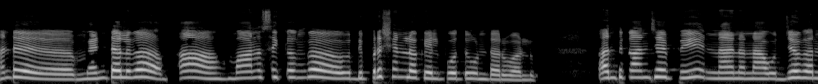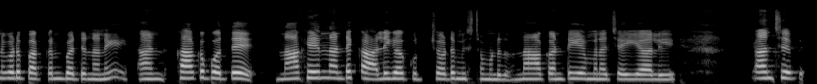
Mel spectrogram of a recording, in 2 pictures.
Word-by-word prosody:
అంటే 325 +4 +1 0.5
ఆహ్, 230 - -3
మెంటల్‌గా 320 +5 +4 0.4
ఆ! - - +3 0.5
మానసికంగా 325 +2 -1 0.4
డిప్రెషన్లోకేళ్ళిపోతూ 290 -4 -1
ఉంటారు 225 -3 -3
వాళ్ళు. 205 +1 -6 0.7
అందుకని 320 +1 0
చెప్పి 315 -2 +1 0.3
నేను 275 0 +2
నా - - +2 0.2
ఉద్యోగాన్ని 295 +3 +1
గూడా 290 +1 +3
పక్కన 260 0 -1
పెట్టనని 250 +2 -2 0.3
అండ్ 250 -1 -2 0.2
కాకపోతే 285 -2 +4 0.5
నాకేందంటే 295 +2 +2
ఖాళీగా 265 +2 +3
కూర్చోవడం 255 +2 -3
ఇష్టం 245 0 -9
ఉండదు. 225 -2 -5 0.2
నాకంటూ 250 0 -1
ఏమైనా 245 -1 -2
చెయ్యాలి. 230 -1 0 0.9
అని 290 - +1
చెప్పి 285 - 0
275 Hz, 105 wpm, -23 LUFS, 250-310 Hz, 0.9 s, మెంటల్‌గా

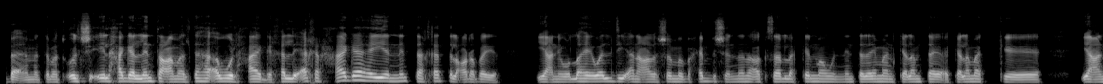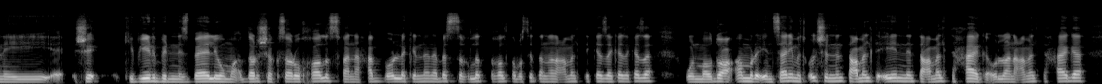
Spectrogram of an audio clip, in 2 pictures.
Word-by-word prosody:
بقى 110 - -2
ما 115 - -5
أنت 110 +1 -7
ما 120 - -3
تقولش 140 +5 +1
إيه - - +1
الحاجة 145 0 +3
اللي 135 +1 +6
أنت 145 0 0
عملتها 125 +2 +1
أول 140 0 +4
حاجة، 125 -3 0
خلِّ 140 +3 +2
آخِر 150 - 0
حاجة 185 +7 +2
هي 160 -2 +6
إن 150 0 -2
أنت 155 -2 -5
خدت 150 +3 -4
العربية. 115 -2 -2 0.4
يعني 120 -1 -1
والله 125 +4 0
يا 140 - +3
والدي 140 0 +2
أنا 125 -1 -3
علشان 120 +3 -3
ما 130 -1 -2
باحبّش 130 +2 -6
إن 125 +1 -8
أنا 130 -2 -3
أكسر 130 +2 -2
لك 130 0 -4
كلمة 135 -1 -2
وإن 125 -2 -6
أنت 125 0 -5
دايمًا 130 0 0
كلام 130 +1 -1
ت 130 - -6 0.2
كلامك 130 0 -2 0.9
يعني 120 -1 0 0.3
شيء 385 - +1 0.2
كبير 140 +3 +5
بالنسبة 130 0 +2
لي 135 0 +6
وما 125 -2 +1
أقدرش 135 +4 0
أكسره 135 +1 +1
خالص، 145 +2 0
فأنا 120 -2 -4
حابب 135 +4 -4
أقول 135 +2 +3
لك 140 0 -2
إن 135 0 -2
أنا 140 -1 -2
بس 145 +2 -3
غلطت 145 +2 -3
غلطة 140 0 -3
بسيطة 125 +3 -7
إن 130 - -6
أنا 130 - -2
عملت 135 +4 -7
كذا، 135 0 -1
كذا، 140 +1 -1
كذا 150 +1 -1 0.3
والموضوع 125 +2 +2
أمْر 145 0 +4
إنساني 145 +5 +3
ما 145 - +1
تقولش 160 +3 -1
إن 150 -1 +1
أنت 155 0 -1
عملت 150 +3 +1
إيه، 150 - +4
إن 150 -1 +1
أنت 145 +1 -2
عملت 145 +4 -1
حاجة. 135 -2 +2
قُل - - -2
له 130 - +1
أنا 125 - -2
عملت 140 +1 -5
حاجة 150 +2 0
135 Hz, 225 wpm, -23 LUFS, 125-145 Hz, 0.9 s, اللي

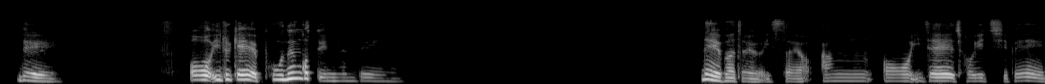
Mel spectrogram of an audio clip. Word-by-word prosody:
네. 150 -9 -3 1.3
어 210 0 +4
이렇게 225 +1 +4
보는 230 +5 +3
것도 275 -9 -1
있는 160 -1 -15
데예요. 150 -4 -18 3.0
네 225 -6 +4
맞아요. 145 -5 -6
있어요. 135 +1 -13
안 160 +2 -16
어 155 0 -10
이제 160 +1 0
저희 150 0 -13
집에 160 +2 -10
160 Hz, 165 characters per minute, -20 LUFS, 150-190 Hz, 3.0 s, 어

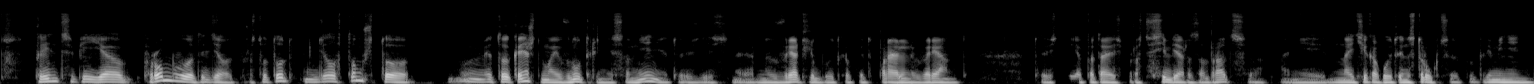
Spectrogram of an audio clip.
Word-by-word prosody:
в - - -22
принципе, 125 -2 +1
я 115 -2 +4 0.2
пробовал 160 -10 +5
это 105 +2 -3
делать, 95 -5 -1
просто 90 +6 -7
тут 155 +7 +2
дело 115 +5 +1
в - - -13
том, 180 0 +1
что, 105 - +3 0.4
ну, 110 - -3
это, 115 +1 +4
конечно, 125 0 +2
мои 100 -2 +2
внутренние 95 -4 0
сомнения, 95 +4 -1
то 100 - -10
есть 90 -2 -6
здесь, 90 -1 -9
наверное, 95 -2 -4
вряд 95 +2 +2
ли 100 - -1
будет 90 0 -4
какой-то 85 0 -8
правильный 90 -1 +2
вариант. 85 -1 -1 0.7
То - - -8
есть 85 -2 -7
я 95 - -7
пытаюсь 90 -2 0
просто 85 - -8
в - - -11
себе 100 -3 +2
разобраться, 90 +1 -4
а 95 - -12
не 85 -1 -4
найти 95 +1 0
какую-то 95 -1 +1
инструкцию 95 0 0
по 120 - -13
применению. 100 -3 +1
95 Hz, 170 wpm, -24 LUFS, 90-110 Hz, 0.7 s, пробовал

